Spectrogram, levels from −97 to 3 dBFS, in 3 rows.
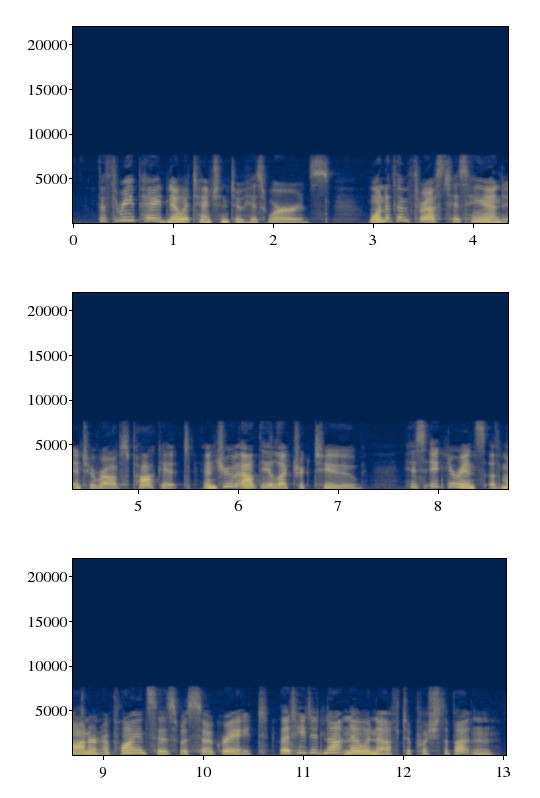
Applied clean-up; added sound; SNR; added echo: none; none; none; none.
